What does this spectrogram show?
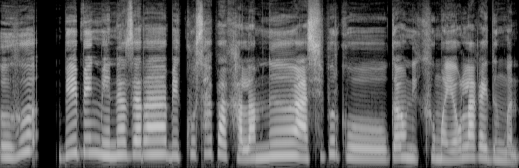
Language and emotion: Bodo, disgusted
